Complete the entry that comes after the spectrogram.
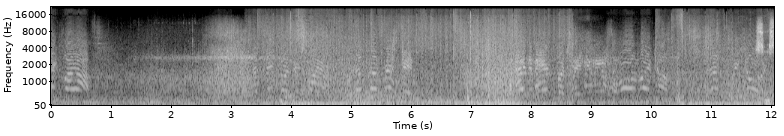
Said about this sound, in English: That V1 AT gun hiding around the corner though has got a nasty rate of fire.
